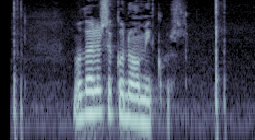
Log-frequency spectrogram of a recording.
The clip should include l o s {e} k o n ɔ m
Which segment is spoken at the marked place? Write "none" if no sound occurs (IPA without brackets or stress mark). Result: e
